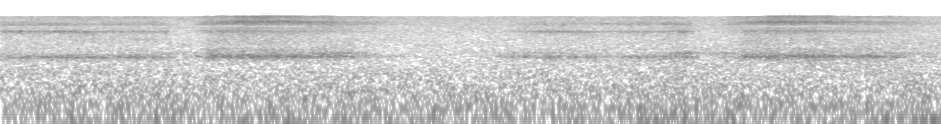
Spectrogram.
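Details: Soft, hissing snoring breaths, about two cycles in seven seconds, against a steady background hiss; snoring.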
